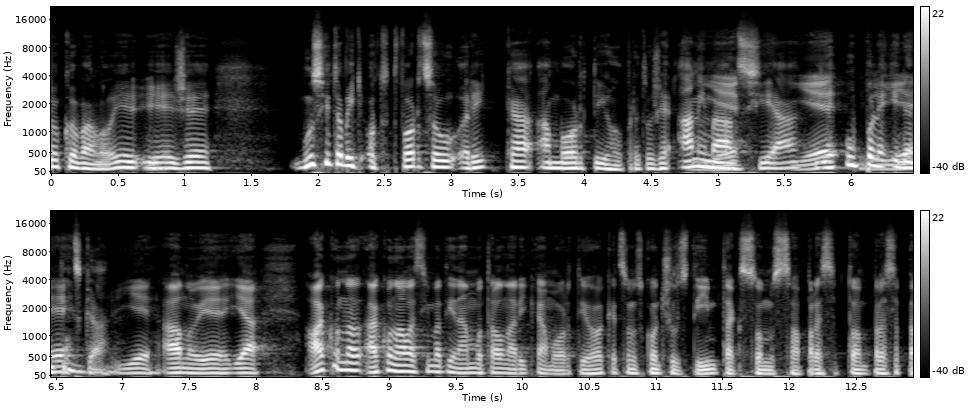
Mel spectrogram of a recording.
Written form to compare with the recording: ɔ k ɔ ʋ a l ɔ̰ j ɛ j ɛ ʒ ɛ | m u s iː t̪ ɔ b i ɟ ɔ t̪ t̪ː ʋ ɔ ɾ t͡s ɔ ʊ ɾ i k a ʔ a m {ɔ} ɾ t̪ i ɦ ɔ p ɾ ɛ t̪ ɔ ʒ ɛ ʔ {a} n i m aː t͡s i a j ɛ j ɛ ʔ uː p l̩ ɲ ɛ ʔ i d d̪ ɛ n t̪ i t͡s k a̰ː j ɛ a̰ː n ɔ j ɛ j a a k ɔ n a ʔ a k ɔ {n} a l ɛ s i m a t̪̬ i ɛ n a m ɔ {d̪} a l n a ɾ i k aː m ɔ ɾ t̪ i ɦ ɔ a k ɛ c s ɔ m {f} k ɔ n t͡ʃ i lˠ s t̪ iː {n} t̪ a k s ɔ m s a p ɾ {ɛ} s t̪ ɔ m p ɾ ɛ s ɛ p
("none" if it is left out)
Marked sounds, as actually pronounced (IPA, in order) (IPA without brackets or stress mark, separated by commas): ɔ, a, n, t̪, s, m, ɛ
